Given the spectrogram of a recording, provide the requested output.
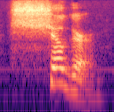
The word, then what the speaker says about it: sugar: words in English that are written with the letter S but are pronounced with the SH sound words like sugar and sure and to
